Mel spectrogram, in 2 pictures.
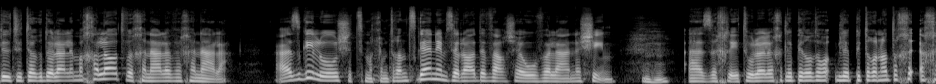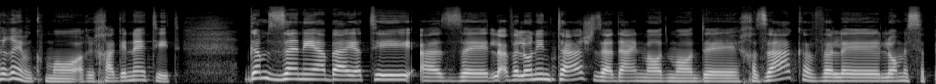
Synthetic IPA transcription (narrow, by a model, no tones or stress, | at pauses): dijutjo̞te̞ʁɡdo̞lale̞maχalo̞tveχe̞nalave̞χenala̰ | ʔa̰zɡiluʃet͡smaχimt̪ʁansɡenimzelo̞adavaʁʃeauvalaːnaʃḭm | ʔazeχlitulale̞χetlelepitʁo̞no̞taχe̞ʁimkmo̞a̰ʁiχaɡe̞netit | ɡamze̞nijabeajatiazeavalːo̞nintaʃzeadainmeodmeo̞deχazakavalelo̞me̞sap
